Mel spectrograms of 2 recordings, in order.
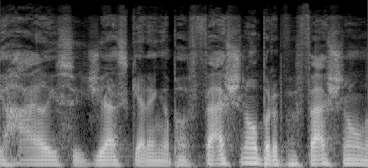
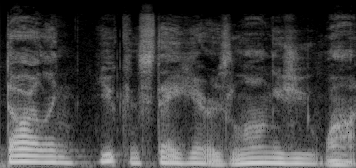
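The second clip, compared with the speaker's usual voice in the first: softer, tender imitation of a mother; motherly reassurance; 3 semitones higher, 4 dB quieter than usual. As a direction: gently welcome someone in. Friend's mother takes him in.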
